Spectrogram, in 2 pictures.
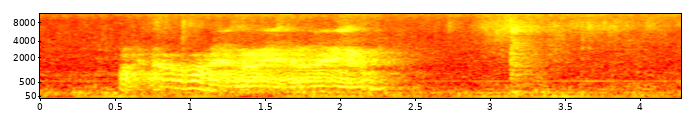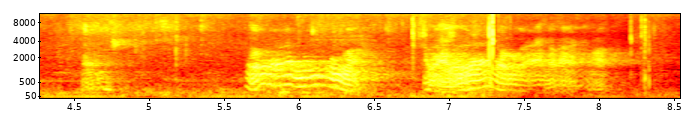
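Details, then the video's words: Pet cat among two climbing quickly for food, with a long strained wavering meow, then after a pause two more bending, harmonic-rich yowls in quick succession, and a short sharp click near the end. "I LIKE SOUND WHEN CAT EATING"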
